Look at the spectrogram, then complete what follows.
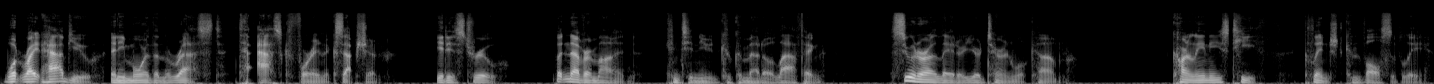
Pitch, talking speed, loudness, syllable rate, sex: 90 Hz, 135 wpm, -25 LUFS, 4.9 syllables/s, male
